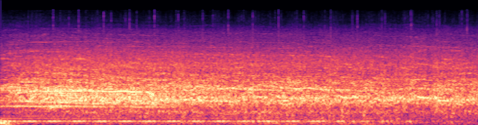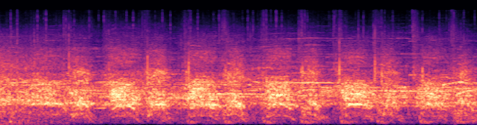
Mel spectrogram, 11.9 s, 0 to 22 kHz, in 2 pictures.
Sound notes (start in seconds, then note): 0.2 crowd cheering; 6.3 crowd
